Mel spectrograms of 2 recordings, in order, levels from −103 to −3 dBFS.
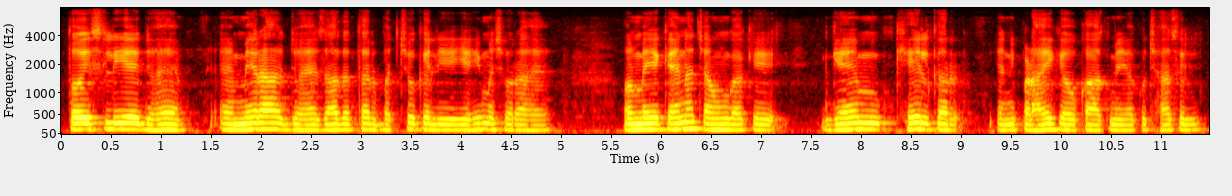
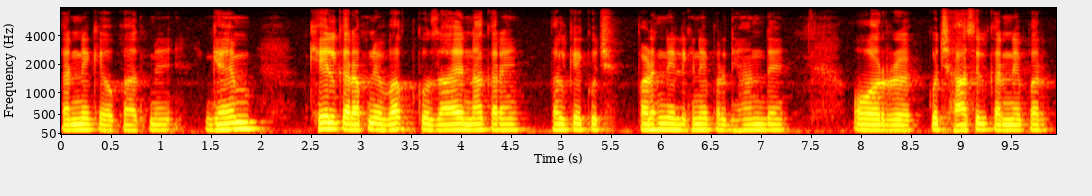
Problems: none marked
